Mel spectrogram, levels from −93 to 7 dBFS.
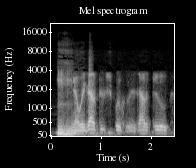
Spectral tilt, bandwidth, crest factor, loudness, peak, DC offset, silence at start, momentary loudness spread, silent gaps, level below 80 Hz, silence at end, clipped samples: -7.5 dB/octave; 9 kHz; 16 dB; -19 LUFS; -2 dBFS; under 0.1%; 0.1 s; 9 LU; none; -38 dBFS; 0.15 s; under 0.1%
